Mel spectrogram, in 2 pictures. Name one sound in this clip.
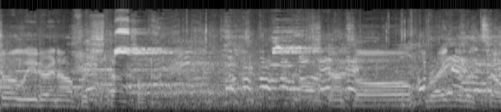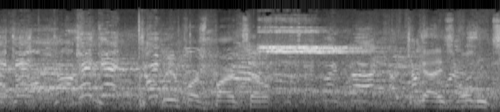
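Wrestlers' shoes squeak on the mat.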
